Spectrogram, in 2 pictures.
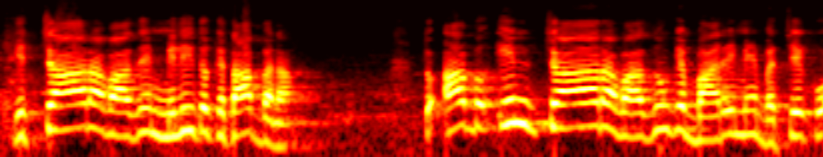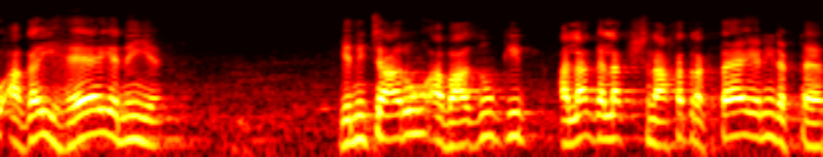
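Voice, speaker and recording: School principal, man, high voice, earnest explainer, rhetorical questions, mixes in English terms, muffled recording. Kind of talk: explanatory talk to parents.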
